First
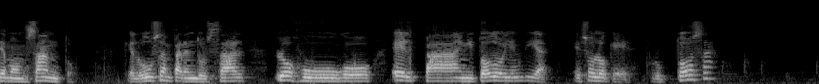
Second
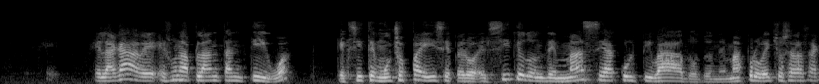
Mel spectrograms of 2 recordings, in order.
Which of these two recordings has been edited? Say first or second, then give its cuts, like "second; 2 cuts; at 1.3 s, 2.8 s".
first; 1 cut; at 5.6 s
